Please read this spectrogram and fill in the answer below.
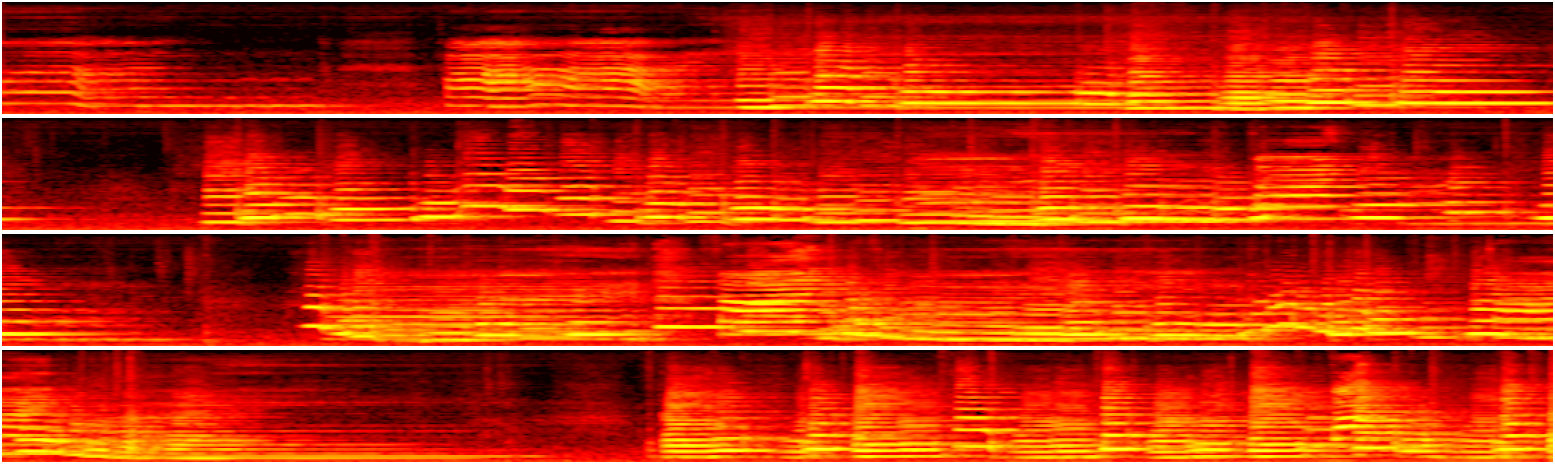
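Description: Saxophone improvising in bursts of quick, darting notes, in four or five phrases broken by short pauses. Near the middle of the run one phrase drops to a few low held notes.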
